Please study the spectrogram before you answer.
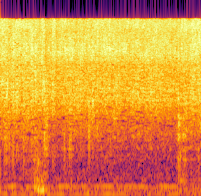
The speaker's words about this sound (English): Now we got roast beef. Roast beef seared in the pan.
